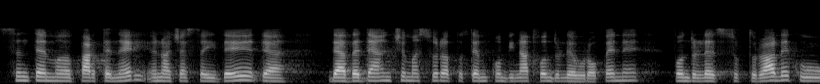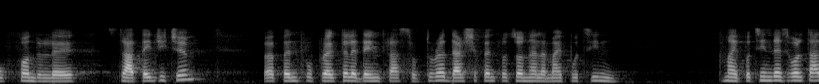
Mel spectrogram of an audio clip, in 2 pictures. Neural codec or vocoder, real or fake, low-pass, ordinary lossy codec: codec, 16 kHz, about 1 kbps, DyCAST, with the encoder's durations; fake; 5.4 kHz; none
